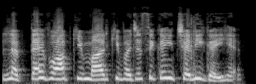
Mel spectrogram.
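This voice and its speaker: Woman voicing a sweet young bride, gentle and caring, talks kind but firm. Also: a little high, moderate pace, a little hiss or hum, voice pushed up, natural voice. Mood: worried.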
